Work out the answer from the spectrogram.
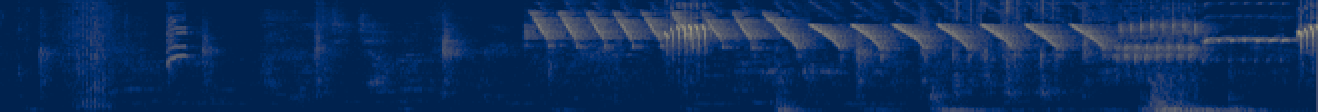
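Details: White canary pair, female and male, kept as pets: after a few quiet seconds of faint chirps, a loud fast trill of repeated descending whistled sweeps rolls on, ending in steadier buzzy rattles and a final sharp note; some low room noise.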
